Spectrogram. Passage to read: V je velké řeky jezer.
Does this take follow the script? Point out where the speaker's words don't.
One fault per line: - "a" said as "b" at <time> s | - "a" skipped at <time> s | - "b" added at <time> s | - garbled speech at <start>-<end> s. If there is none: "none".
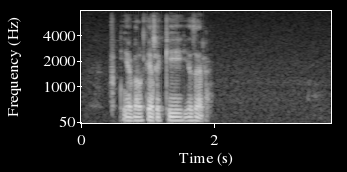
none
